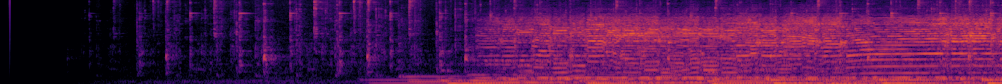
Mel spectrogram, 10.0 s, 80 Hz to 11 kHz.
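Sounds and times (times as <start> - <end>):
even mechanical ticking: 0.7 - 7.0.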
